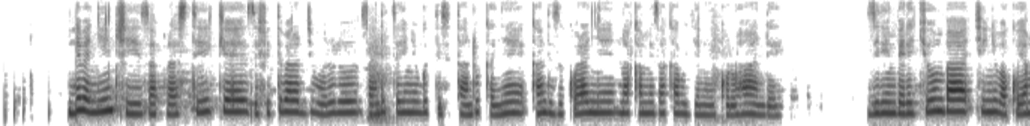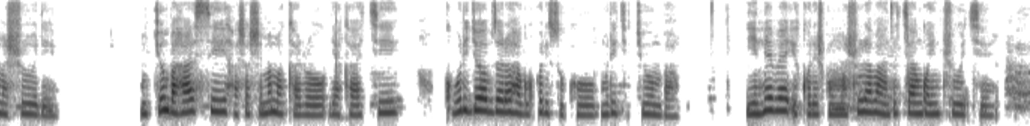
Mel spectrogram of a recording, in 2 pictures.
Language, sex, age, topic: Kinyarwanda, female, 36-49, education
